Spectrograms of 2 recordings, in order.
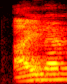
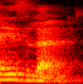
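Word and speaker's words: island: ঘটেনি জানিলে যথেষ্ট ওকে আই ল্যান্ড না ইজ ল্যান্ড আইল্যান্ড আইল্যান্ড আইল্যান্ড okay not ইজ ল্যান্ড এথিরে S silent রুহে okay so এতে ছিলা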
